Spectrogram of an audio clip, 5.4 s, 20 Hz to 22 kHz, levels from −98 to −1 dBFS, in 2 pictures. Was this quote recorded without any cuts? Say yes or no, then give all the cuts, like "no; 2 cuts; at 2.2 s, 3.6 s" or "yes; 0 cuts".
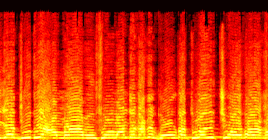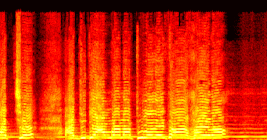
yes; 0 cuts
